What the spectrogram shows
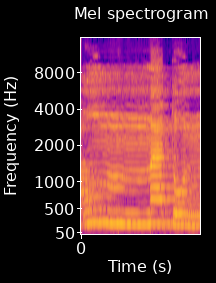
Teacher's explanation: حمزہ کو میم مشدد کے ساتھ ملائیں گے تو غنہ کریں گے اور آگے تنوین پر اخفا کیا جائے گا، اخفا اور غنہ کی آواز ناک سے ہی ادا ہوگی۔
